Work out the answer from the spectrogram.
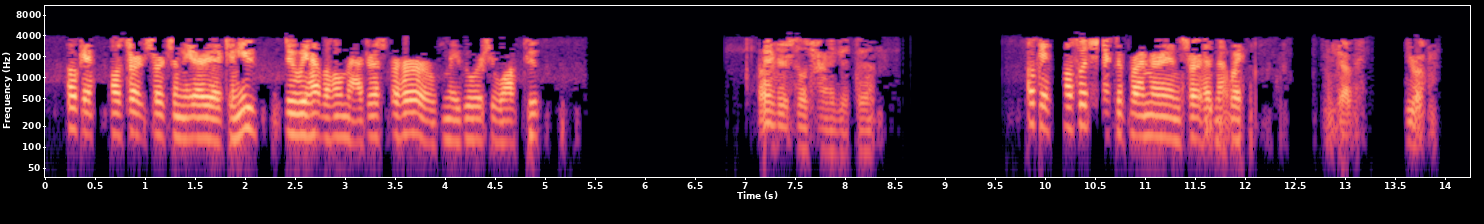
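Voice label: Incident Tac 3, Scanner audio recording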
